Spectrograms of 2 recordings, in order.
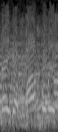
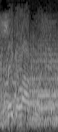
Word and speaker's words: megalopolis: Megalopolis or Megapopolis? How do you say it, Dixie Babe? How would you say Megalopolis. Megalopolis.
